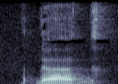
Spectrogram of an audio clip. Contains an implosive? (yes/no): yes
